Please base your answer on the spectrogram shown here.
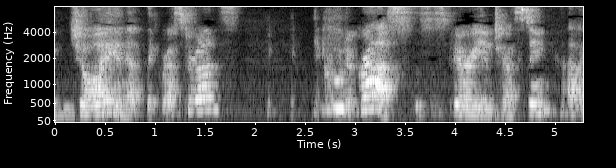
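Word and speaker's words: grâce: and say C because we sort of think that the last consonant isn't pronounced in a French word but in fact in this particular word the French pronunciation is grass it would be pronounced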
